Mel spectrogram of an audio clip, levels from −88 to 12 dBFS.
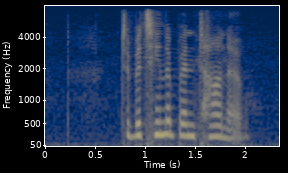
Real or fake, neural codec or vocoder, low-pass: fake; codec, 24 kHz, 0.9 kbps, WavTokenizer, medium speech release version 2; 7.2 kHz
